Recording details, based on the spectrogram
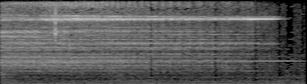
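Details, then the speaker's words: Failed hard drive opened on the bench, powering up: high spindle whine over fast gritty grinding ticks as the head steps a fixed amount toward the center each retry, then gives up and stops; drive failing to read. "you can see as we noticed during the video that the head is moving a fix amount every try so you move towards the center a bit and then you should try again there it is can hear the grinding noise and then it gives up and it stops in there"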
